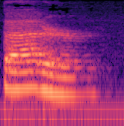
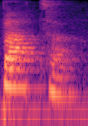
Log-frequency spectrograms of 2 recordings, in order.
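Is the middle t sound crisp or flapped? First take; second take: flapped; crisp. First: The middle t is a soft flap sound. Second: The middle t is a crisp, hard stop. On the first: "미국식으로 한번 읽어볼게요. 부드럽게" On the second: "영국식 영어에서는 아주 딱딱하게 끊어줍니다"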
